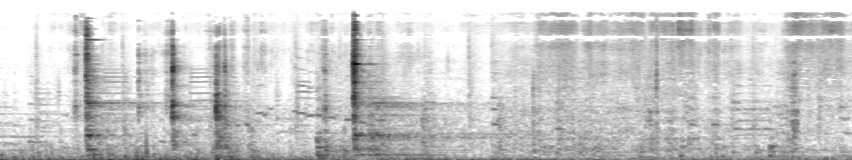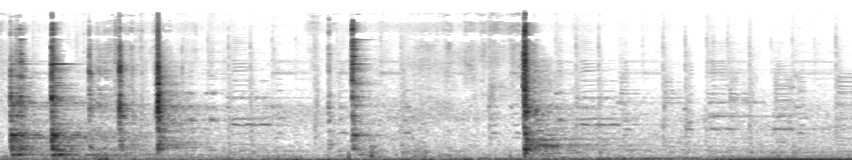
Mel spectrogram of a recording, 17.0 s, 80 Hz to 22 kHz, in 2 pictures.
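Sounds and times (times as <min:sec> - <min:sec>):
metal tools clinking: 0:00.8 - 0:10.8, 0:11.6 - 0:14.4.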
